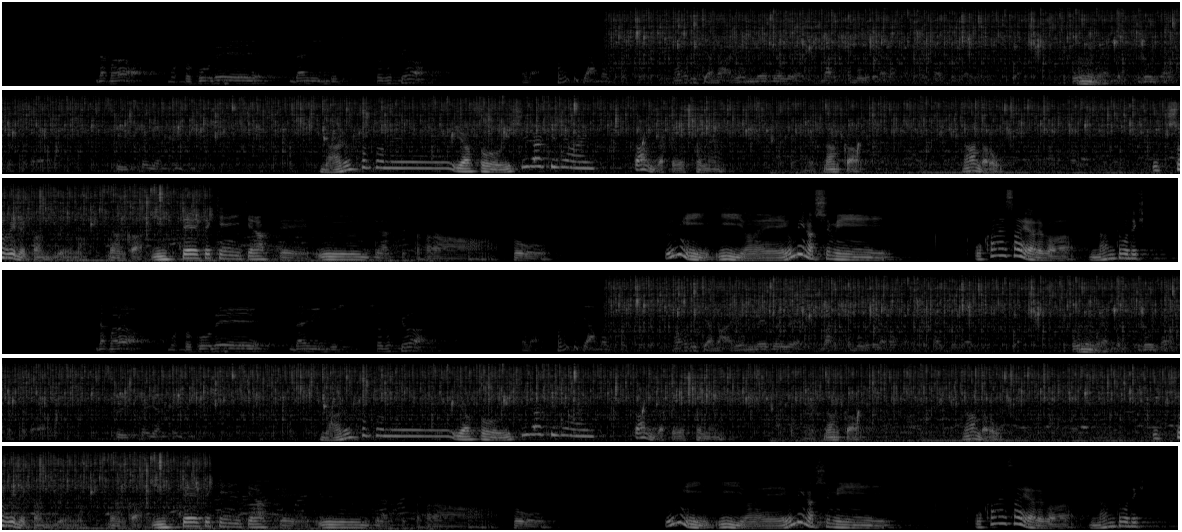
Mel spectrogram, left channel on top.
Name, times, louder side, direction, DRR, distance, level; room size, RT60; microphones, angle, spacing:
voice 1, 0.9-4.3 5.2-10.2 10.6-12.3 12.9-13.9 19.8-20.0 26.1-26.5, right 2 dB, 60° right, 2.4 m, -59 dB
sound 1, 6.0-25.7, right 1 dB, 5° right, 1.3 m, -46 dB
voice 2, 15.0-17.7 18.1-19.0 20.0-20.4 21.4-21.8 23.3-29.1 30.2-32.5 33.3-35.0, left 2 dB, 30° left, 0.7 m, -45 dB
sound 2, 19.4-28.0, right 1 dB, 80° right, 2.2 m, -60 dB
23.0 x 20.0 x 9.8 m
head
